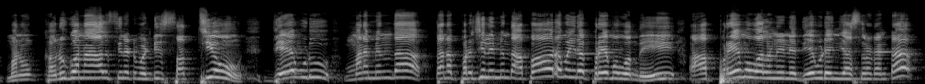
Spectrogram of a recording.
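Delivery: loud, high preaching, slowing on దేవుడు మన మీద; preaching at full force. Real, not acted. Preacher declaring God's love, loud and high. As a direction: proclaim the truth with full force.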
